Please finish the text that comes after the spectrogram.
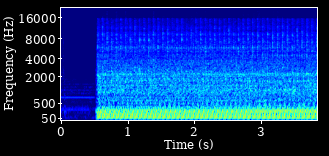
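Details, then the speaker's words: John Deere 425 mower with coolant leak, broken choke cable, weak battery: after a pause engine catches into loud uneven lumpy firing with no steady beat; rough running, cause unclear. "Now, this is not the best running machine in the world."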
